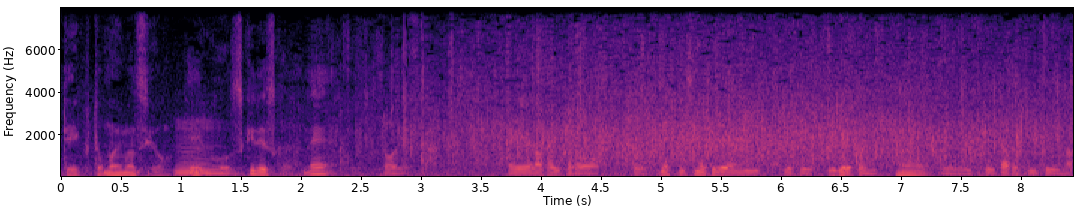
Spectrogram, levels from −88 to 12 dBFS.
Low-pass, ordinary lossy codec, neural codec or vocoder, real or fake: none; none; none; real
